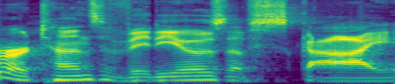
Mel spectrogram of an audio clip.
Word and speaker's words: SCCY: Guys, there are tons of videos of Sky. It's spelled SCCY, praising these guns.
